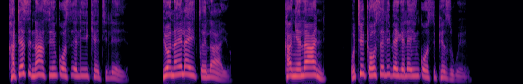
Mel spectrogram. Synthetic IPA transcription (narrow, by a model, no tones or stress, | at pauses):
kʰatʰesinansʼiiŋkʼosielijikʰetʰilɛːjɔ | jɔnaɛlajiǀɛlaːjɔ | kʰaŋɛlaːni | utʰiǁɔuseliβɛɣɛlɛjiŋkʼosipʰezuɣwḛːnu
